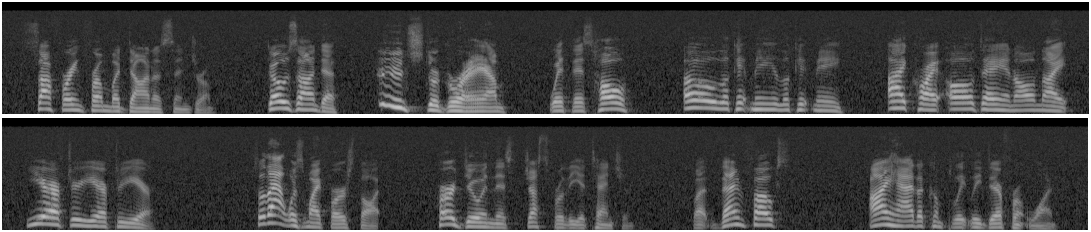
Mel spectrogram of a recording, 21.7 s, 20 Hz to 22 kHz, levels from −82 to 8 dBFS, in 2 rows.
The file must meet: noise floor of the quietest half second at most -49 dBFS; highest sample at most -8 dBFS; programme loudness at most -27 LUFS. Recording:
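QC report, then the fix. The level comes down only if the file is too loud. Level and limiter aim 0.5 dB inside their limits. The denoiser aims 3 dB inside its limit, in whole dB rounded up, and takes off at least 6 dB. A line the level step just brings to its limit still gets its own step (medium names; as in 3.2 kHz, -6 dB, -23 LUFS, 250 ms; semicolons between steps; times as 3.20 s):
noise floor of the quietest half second -46 dBFS: fail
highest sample -6.0 dBFS: fail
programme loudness -25.0 LUFS: fail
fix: noise reduction 6 dB, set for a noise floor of -46 dBFS; trim -2.5 dB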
